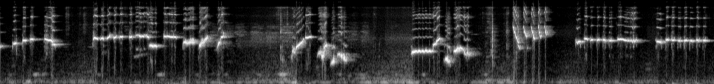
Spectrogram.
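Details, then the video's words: White-rumped shama morning song meant to draw answering calls: varied phrases of steady whistles, swooping slurs and dense rapid note bursts, repeated in loud bouts with short quiet breaks and a faint low hum. "Pancingan Murai Batu PAGI HARI EFEKTIF Bikin NYAUT RESPON Suara Burung Murai Jadi Gacor Full Isian"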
